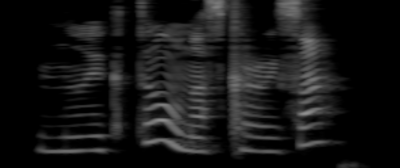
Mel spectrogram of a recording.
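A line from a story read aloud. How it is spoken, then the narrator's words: Quiet angry question. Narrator (Russian): Тихо и зло спросил Киган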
